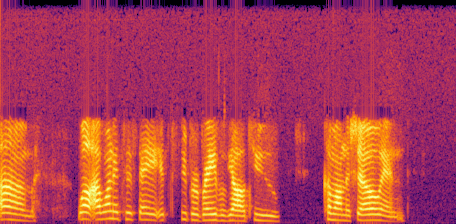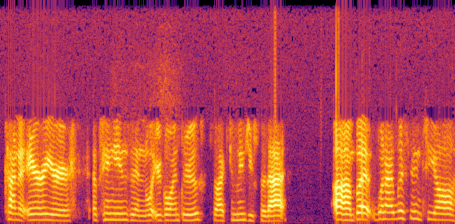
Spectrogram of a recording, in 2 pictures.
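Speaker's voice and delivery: breathless, winded, out-of-breath talking. Speaking to the guests on the show, out of breath. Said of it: "sorry, I'm out of breath".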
